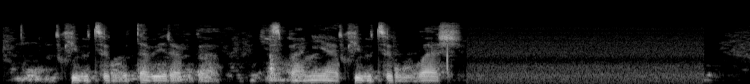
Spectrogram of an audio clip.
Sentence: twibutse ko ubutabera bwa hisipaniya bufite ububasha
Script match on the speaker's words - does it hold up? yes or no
no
